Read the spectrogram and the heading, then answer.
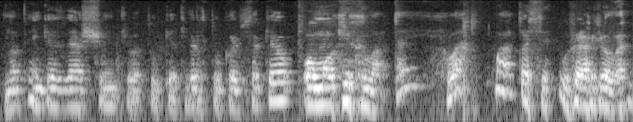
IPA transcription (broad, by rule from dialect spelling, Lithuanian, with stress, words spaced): nuɔ ˌpʲɛŋʲkʲɛzʲˈdʲæʃʲɪmt ʋɐ ˈtuː kʲɛtʲʋʲɪrˈtuː kɐɪp sɐˈkʲɛʊ oː moːkʲiːˈklˠɐ ˈtɐɪ ˈʋɐ ˈmɑːtoːsʲɪ ʊʃ ˈɑːʒuɔlˠɐ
